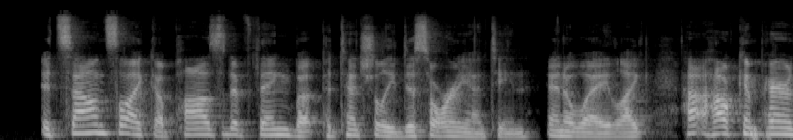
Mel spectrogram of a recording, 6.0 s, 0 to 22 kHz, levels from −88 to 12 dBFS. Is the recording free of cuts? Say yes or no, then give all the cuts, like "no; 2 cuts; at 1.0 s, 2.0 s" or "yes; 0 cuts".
no; 1 cut; at 4.0 s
